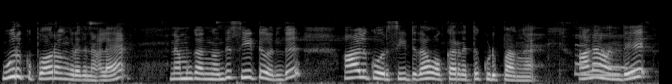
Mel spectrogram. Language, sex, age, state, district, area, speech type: Tamil, female, 30-45, Tamil Nadu, Tiruvarur, urban, spontaneous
